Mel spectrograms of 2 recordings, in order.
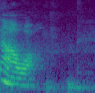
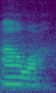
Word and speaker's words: hour: so we say n hour because the pronunciation we drop the h so we go n hour so this is the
